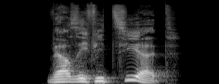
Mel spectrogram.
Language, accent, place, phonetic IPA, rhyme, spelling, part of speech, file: German, Germany, Berlin, [vɛʁzifiˈt͡siːɐ̯t], -iːɐ̯t, versifiziert, verb, De-versifiziert.ogg
- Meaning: 1. past participle of versifizieren 2. inflection of versifizieren: third-person singular present 3. inflection of versifizieren: second-person plural present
